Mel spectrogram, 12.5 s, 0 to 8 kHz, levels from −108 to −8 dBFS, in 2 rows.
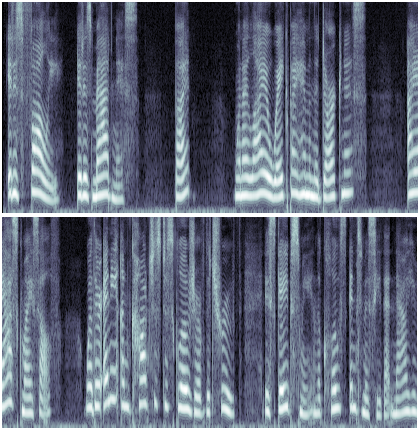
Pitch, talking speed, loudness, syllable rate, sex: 255 Hz, 175 wpm, -18 LUFS, 5.9 syllables/s, female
